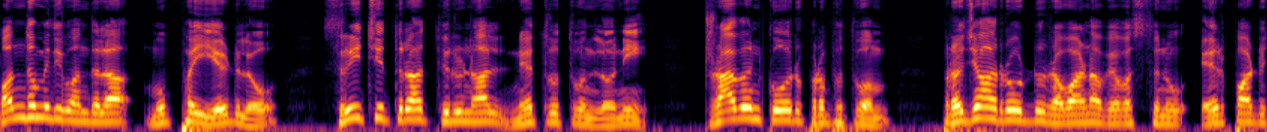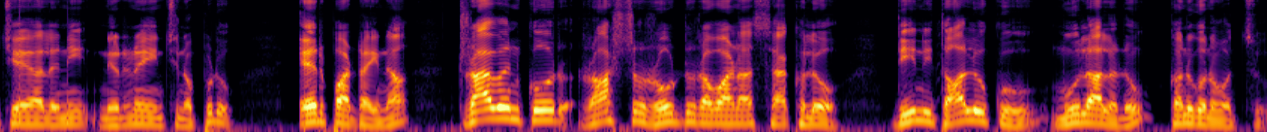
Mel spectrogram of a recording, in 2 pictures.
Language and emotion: Telugu, neutral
